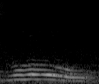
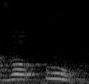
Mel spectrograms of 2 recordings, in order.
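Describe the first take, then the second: First: The u glides into the o, one syllable. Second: The u is split off as its own syllable. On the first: The speaker calls it right. "É vou" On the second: The speaker calls it wrong. "Você não fala vou, u. U não tem autonomia fonética"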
